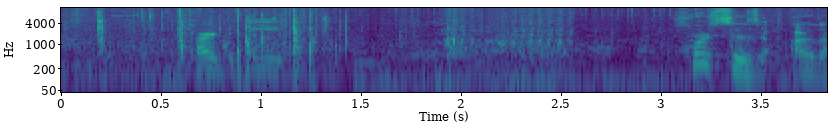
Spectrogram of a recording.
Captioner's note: horse neighing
